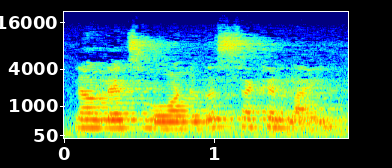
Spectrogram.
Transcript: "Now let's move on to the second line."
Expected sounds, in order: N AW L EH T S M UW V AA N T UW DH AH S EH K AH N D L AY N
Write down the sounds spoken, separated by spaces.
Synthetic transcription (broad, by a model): N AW L EH T S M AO AA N T UW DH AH S EH K AH N D L AY N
